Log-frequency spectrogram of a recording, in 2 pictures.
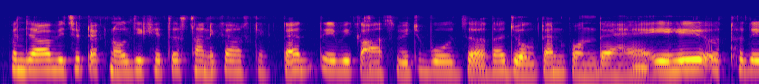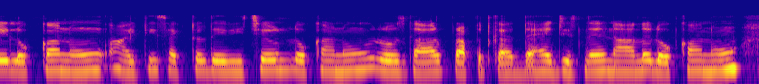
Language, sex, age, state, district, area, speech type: Punjabi, female, 18-30, Punjab, Mansa, urban, spontaneous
